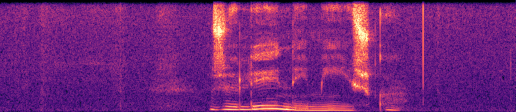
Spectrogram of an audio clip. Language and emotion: Russian, sad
